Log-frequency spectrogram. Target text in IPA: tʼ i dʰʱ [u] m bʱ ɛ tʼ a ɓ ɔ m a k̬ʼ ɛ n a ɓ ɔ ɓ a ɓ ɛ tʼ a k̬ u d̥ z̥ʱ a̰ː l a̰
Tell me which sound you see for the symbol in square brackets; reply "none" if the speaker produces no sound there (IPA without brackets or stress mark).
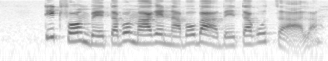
ɔ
